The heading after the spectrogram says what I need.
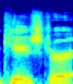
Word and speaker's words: Koester: I was just raised to pronounce it Koester, and here we are now.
